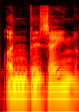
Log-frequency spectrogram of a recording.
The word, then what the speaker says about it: Undesign: of the internet but this is called undesign or un design depending how you like to pronounce it and it's just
